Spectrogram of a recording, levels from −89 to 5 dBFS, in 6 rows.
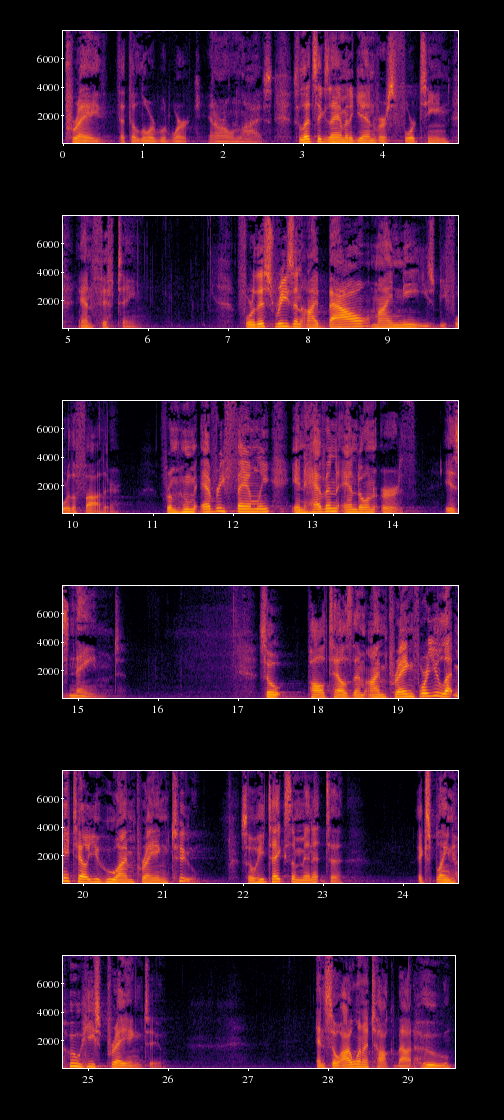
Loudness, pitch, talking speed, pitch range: -22 LUFS, 150 Hz, 150 wpm, 125-170 Hz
